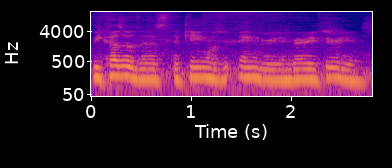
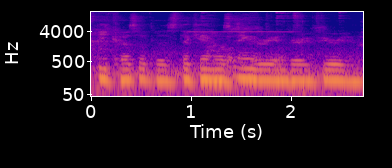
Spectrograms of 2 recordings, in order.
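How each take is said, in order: First: It is read in a louder voice. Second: It is read in a quiet voice.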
